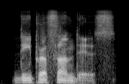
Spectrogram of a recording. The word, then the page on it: de profundis: British English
